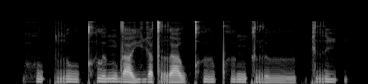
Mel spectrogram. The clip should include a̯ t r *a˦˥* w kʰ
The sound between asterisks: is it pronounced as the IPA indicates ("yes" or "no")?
no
